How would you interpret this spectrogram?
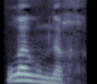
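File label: "lomnochd", Scottish Gaelic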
